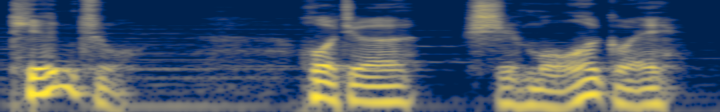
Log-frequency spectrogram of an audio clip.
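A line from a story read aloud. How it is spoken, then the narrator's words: Smiling murmur. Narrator (Chinese): 本堂神父含笑摇着头，喃喃地说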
